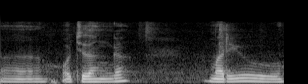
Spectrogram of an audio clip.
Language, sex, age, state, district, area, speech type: Telugu, male, 18-30, Andhra Pradesh, Eluru, rural, spontaneous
